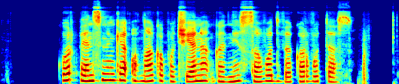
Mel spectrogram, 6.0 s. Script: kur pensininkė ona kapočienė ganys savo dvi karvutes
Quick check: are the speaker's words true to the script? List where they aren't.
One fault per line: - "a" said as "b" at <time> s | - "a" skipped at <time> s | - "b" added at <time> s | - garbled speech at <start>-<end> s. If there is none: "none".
none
